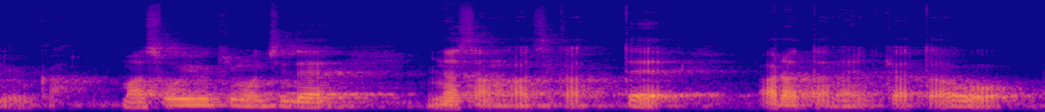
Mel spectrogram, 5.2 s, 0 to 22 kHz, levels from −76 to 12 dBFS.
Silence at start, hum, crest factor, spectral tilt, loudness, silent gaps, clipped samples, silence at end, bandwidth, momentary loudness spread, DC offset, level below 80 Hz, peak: 0 s; none; 20 dB; -7 dB/octave; -21 LUFS; none; under 0.1%; 0 s; 19.5 kHz; 12 LU; under 0.1%; -68 dBFS; -2 dBFS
